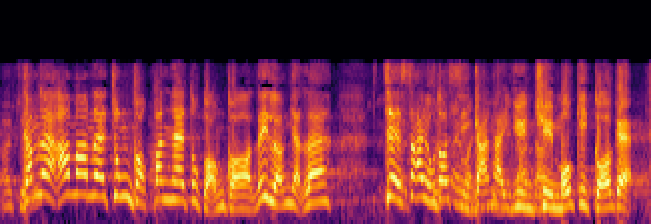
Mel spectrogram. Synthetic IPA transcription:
kɐ˨˥mlɛː˥ʔaː˥maː˥mlɛː˥t͡ʃʊ˥ŋkɔː˧k̚pɐ˥nlɛː˥t̪o˥wkɔː˨˥ŋkɔː˧le˥lœː˨˧ŋjɐ˨t̚lɛː˥ | t͡sɛː˥˩saː˥jho˨˥wt̪ɔː˥siː˨˩kaː˧nhɐ˨jjyː˨˩nt͡ʃʰyː˨˩nmo˨˧wkiː˧t̚kʷɔː˨˥kɛː˧

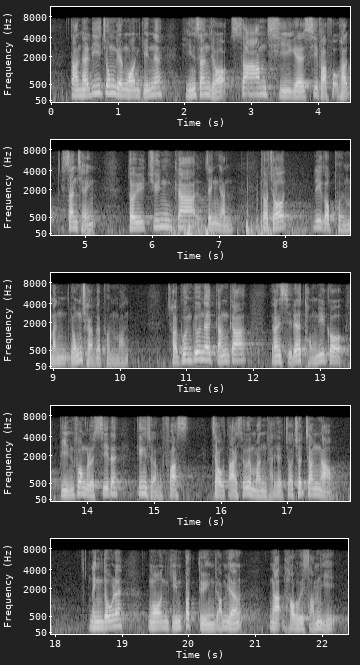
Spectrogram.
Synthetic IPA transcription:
t̪aː˨nɦɐ˨jliː˥t͡sʊ˥ŋkɛː˧ŋɔː˧nkiː˨˥nlɛ˥hiː˨˥nsɐ˥ŋt͡ʃɔː˨˥saː˥mt͡sʰiː˧kɛː˧siː˥faː˧t̚fʊ̰˥k̚hɐ˨t̚sɐ˥nt͡sʰɪ̰˨˥ŋ | t̪ɵ˧ɥt͡ʃyː˥nkaː˥t͡sɪ˧ŋjɐ̰˨˩nt͡sɔː˧k̚t͡sɔː˨˥liː˥kɔː˧pʰuː˨˩nmɐ˨njʊ˨˥ŋt͡ʃʰœ̰ː˨˩ŋkɛ˧pʰuː˨˩nmɐ̰˨˩n | t͡ʃʰɔː˨˩jpʰuː˧nkyː˥nnɛː˥kɐ˧ŋkaː˥jɐ˨˥wjɐ˨nsiː˨˩lɛː˥t̪ʰʊ˨˩ŋliː˥kɔː˧piː˨nfɔː˥ŋkɛ˧lɵ˨t̚siː˥lɛː˥kɪ˥ŋsœ̰ː˨˩ŋfa̰ː˧t | t͡sɐ˨wt̪aː˨jsiː˨˥wkɛ˧mɐ˨nt̪ʰɐ˨˩jɐ˧t͡sɔː˧k̚t͡ʃʰɵ˥t̚t͡sɐ˥ŋŋa̰ː˨w | lɪ˨ŋt̪o˧wlɛː˥ŋɔː˧nkiː˨˥npɐ˥t̚t̪ːyː˨nkɐ̰˨˥mjœː˨˥ŋ | ŋa̰ː˧t̚hɐ˨whɵ˧sɐ̰˨˥mjiː˨˥

